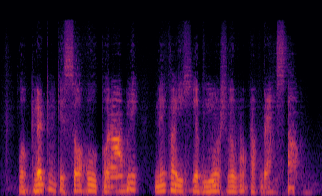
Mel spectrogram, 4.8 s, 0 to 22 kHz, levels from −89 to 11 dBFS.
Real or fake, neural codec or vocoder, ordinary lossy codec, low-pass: fake; codec, 44.1 kHz, 0.9 kbps, DAC; none; 14.4 kHz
